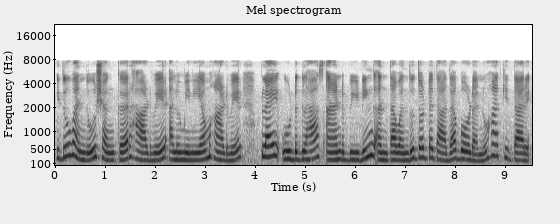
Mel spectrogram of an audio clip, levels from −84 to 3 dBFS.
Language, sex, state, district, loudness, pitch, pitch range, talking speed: Kannada, female, Karnataka, Bidar, -15 LUFS, 215 Hz, 205-260 Hz, 115 wpm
